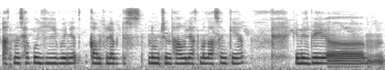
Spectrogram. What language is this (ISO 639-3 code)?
kas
